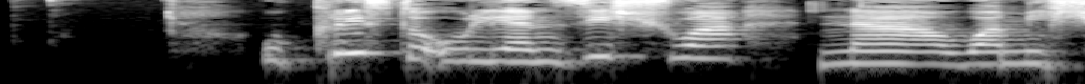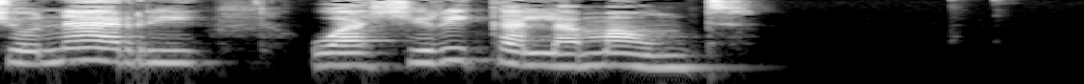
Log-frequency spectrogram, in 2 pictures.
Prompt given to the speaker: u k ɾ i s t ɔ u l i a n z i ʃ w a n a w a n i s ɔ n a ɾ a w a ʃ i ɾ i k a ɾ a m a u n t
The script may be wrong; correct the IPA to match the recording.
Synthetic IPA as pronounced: u k ɾ i s t ɔ u l i a n z i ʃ w a n a w a m i ʃ ɔ n a ɾ i w a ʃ i ɾ i k a l a m a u n t

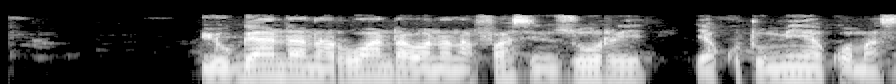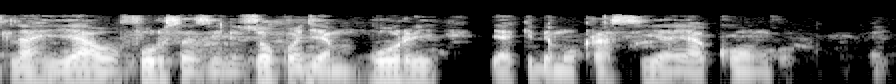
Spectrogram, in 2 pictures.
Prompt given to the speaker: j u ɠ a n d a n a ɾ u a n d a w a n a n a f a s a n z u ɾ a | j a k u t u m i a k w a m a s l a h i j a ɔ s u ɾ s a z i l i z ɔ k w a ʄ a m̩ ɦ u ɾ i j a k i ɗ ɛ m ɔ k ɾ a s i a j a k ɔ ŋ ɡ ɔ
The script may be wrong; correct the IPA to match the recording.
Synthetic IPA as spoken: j u ɠ a n d a n a ɾ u a n d a w a n a n a f a s i n z u ɾ i | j a k u t u m i a k w a m a s l a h i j a ɔ f u ɾ s a z i l i z ɔ k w a ʄ a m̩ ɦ u ɾ i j a k i ɗ ɛ m ɔ k ɾ a s i a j a k ɔ ŋ ɡ ɔ

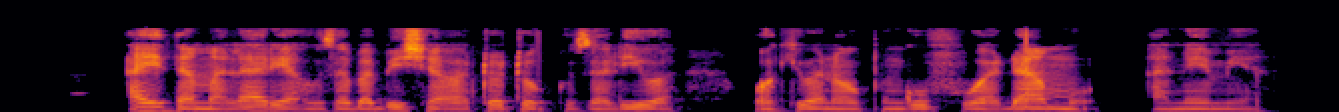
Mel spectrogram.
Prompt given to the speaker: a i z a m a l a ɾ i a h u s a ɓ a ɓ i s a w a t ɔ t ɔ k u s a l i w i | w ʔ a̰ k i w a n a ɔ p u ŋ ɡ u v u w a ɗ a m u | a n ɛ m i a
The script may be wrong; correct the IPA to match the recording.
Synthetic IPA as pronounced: a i ð a m a l a ɾ i a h u s a ɓ a ɓ i ʃ a w a t ɔ t ɔ k u z a l i w a | w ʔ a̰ k i w a n a u p u ŋ ɡ u f u w a ɗ a m u | a n ɛ m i a

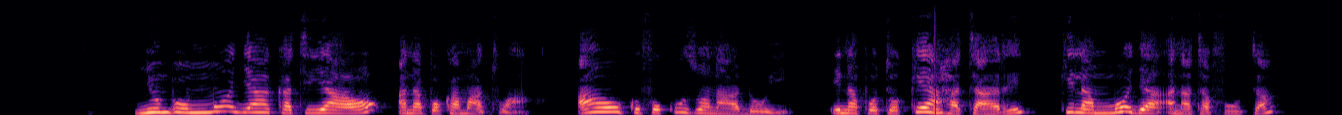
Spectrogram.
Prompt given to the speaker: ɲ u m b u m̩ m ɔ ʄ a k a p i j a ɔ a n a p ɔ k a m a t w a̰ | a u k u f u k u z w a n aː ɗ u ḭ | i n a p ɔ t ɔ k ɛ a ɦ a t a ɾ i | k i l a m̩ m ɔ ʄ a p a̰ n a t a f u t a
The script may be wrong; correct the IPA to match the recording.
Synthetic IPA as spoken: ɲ u m b u m̩ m ɔ ʄ a k a t i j a ɔ a n a p ɔ k a m a t w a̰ | a u k u f u k u z w a n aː ɗ u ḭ | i n a p ɔ t ɔ k ɛ a ɦ a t a ɾ i | k i l a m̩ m ɔ ʄ a ʔ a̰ n a t a f u t a

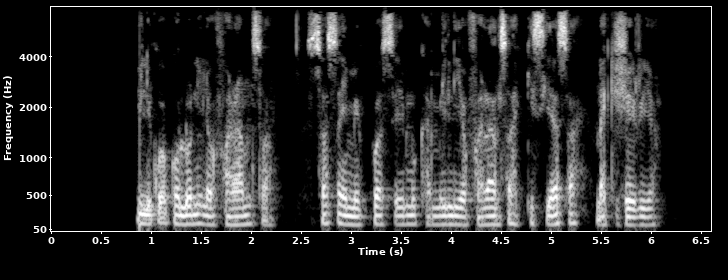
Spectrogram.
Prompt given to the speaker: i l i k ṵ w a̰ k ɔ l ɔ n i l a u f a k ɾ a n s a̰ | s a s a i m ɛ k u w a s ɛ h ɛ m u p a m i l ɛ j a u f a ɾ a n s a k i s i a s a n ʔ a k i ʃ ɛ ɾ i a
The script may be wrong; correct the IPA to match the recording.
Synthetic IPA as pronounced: i l i k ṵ w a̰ k ɔ l ɔ n i l a u f a ɾ a n s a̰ | s a s a i m ɛ k u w a s ɛ h ɛ m u k a m i l i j a u f a ɾ a n s a k i s i a s a n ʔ a k i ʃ ɛ ɾ i a

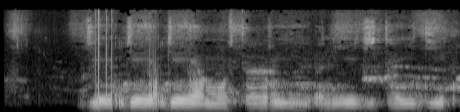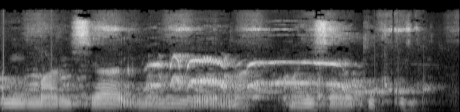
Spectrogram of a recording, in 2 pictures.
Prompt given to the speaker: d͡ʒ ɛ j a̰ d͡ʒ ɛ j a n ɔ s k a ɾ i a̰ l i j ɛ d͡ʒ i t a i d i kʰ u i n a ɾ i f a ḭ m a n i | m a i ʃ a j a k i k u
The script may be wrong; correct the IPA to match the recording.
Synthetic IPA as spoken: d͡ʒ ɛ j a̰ d͡ʒ ɛ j a m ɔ s t a ɾ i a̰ l i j ɛ d͡ʒ i t a i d i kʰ u i m a ɾ i ʃ a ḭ m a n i | m a i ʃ a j a k i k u

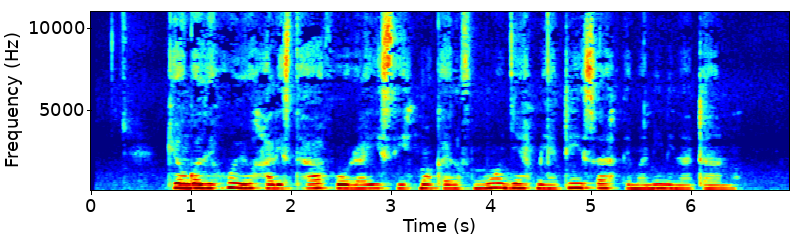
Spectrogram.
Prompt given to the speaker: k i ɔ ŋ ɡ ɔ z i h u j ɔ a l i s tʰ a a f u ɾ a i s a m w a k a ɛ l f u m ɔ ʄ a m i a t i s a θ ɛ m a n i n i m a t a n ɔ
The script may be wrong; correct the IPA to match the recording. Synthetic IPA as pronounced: k i ɔ ŋ ɡ ɔ z i h u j ɔ a l i s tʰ a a f u ɾ a i s i m w a k a ɛ l f u m ɔ ʄ a m i a t i s a θ ɛ m a n i n i n a t a n ɔ

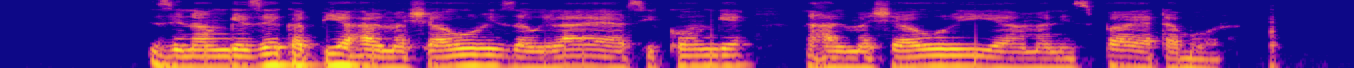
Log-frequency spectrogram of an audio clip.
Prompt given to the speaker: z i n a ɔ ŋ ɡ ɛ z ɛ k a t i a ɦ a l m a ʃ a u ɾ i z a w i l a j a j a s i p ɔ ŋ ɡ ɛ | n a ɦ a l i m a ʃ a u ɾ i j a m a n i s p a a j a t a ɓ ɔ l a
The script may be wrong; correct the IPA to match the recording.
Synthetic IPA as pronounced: z i n a ɔ ŋ ɡ ɛ z ɛ k a p i a ɦ a l m a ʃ a u ɾ i z a w i l a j a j a s i k ɔ ŋ ɡ ɛ | n a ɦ a l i m a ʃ a u ɾ i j a m a n i s p a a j a t a ɓ ɔ ɾ a

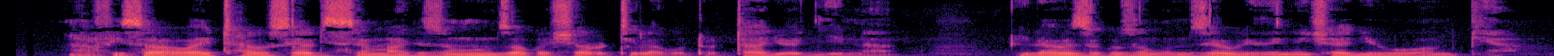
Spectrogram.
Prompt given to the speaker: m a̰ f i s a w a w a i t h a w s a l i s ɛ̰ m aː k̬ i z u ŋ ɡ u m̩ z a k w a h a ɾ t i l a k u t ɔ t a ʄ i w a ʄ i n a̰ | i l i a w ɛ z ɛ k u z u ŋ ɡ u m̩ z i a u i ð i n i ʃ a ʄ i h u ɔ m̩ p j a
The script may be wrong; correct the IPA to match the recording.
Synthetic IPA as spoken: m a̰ f i s a w a w a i t h a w s a l i s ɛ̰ m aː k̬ i z u ŋ ɡ u m̩ z a k w a ʃ a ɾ t i l a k u t ɔ t a ʄ i w a ʄ i n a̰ | i l i a w ɛ z ɛ k u z u ŋ ɡ u m̩ z i a u i ð i n i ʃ a ʄ i h u ɔ m̩ p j a

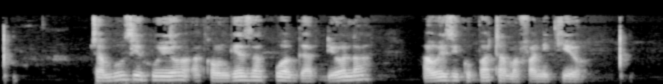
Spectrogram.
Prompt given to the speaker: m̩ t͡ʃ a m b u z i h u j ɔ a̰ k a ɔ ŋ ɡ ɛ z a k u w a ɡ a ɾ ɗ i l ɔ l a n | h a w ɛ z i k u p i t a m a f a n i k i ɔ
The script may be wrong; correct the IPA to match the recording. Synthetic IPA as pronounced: m̩ t͡ʃ a m b u z i h u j ɔ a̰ k a ɔ ŋ ɡ ɛ z a k u w a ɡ a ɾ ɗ i ɔ l a | h a w ɛ z i k u p a t a m a f a n i k i ɔ

